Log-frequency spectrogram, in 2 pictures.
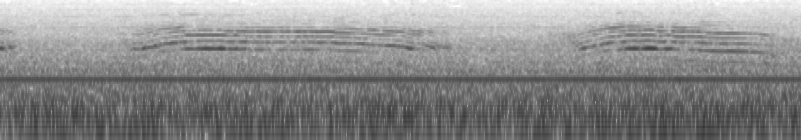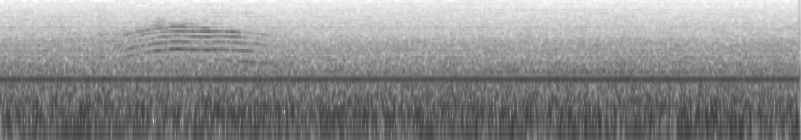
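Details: Three short, thin, rising-falling wails over steady room hum: a newborn boy's cry at his first bath in hospital after a scheduled C-section delivery, before circumcision.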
